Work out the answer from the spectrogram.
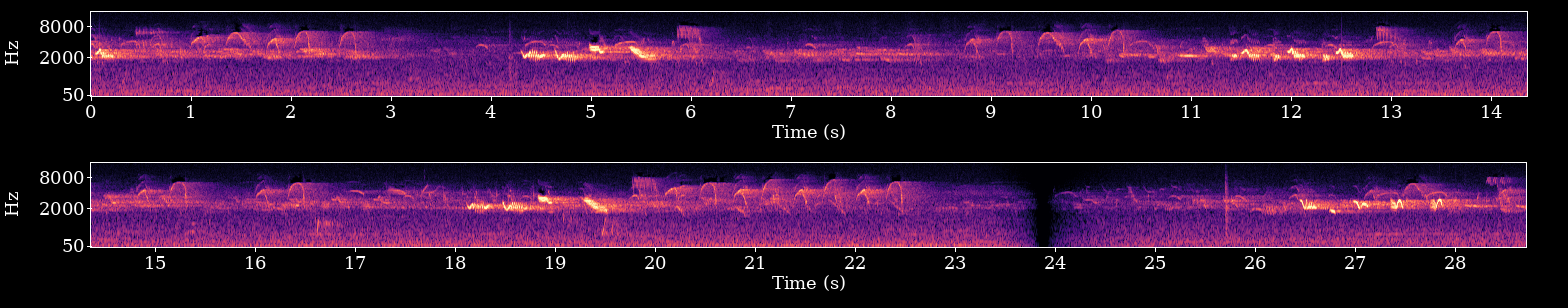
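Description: Birds singing: phrases of quick high chirps repeat every few seconds over a faint steady low hum.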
